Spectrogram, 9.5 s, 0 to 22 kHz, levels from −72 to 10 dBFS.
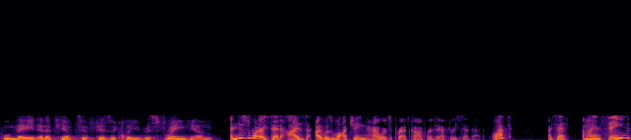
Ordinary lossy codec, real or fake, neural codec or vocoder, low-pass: AAC, 16 kbps; real; none; 7.2 kHz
